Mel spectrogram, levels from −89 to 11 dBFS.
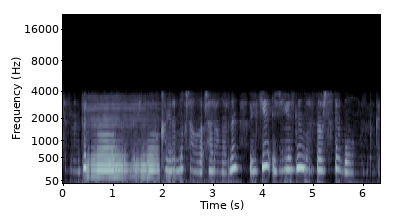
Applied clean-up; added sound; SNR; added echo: neural separator model SepFormer WHAM!.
